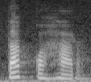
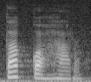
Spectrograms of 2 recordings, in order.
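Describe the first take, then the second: No difference in how they are said.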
